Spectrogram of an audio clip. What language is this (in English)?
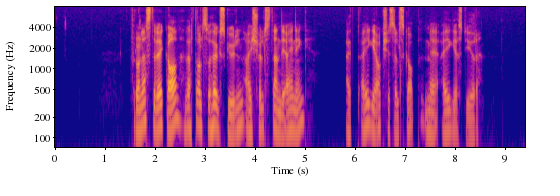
Norwegian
